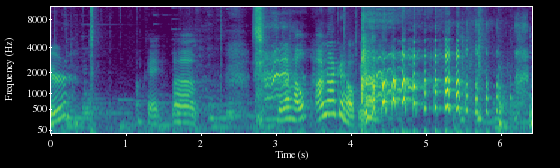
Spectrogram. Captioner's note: laughs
